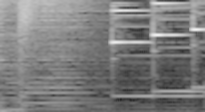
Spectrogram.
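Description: A song fades out, and then a bell-like chime plays three notes in quick succession, rising in pitch, each left ringing.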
